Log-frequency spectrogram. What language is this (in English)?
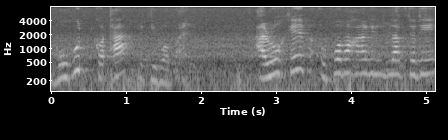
Assamese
